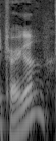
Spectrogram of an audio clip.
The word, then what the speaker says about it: Trejo: Danny Trejo? – Trejo, yeah.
